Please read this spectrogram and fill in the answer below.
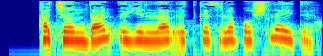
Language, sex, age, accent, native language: Uzbek, female, 19-29, Buxoro, Uzbek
